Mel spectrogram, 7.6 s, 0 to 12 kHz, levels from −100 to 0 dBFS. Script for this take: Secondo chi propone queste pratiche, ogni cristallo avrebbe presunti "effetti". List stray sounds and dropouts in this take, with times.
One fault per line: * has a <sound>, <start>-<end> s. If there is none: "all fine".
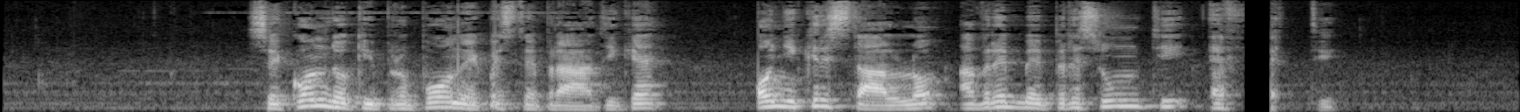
* has a dropout, 6.2-6.4 s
